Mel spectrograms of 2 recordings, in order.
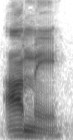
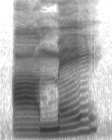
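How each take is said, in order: First: "ame" falling on the second syllable; high-then-low pitch accent. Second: "ame" rising on the second syllable; low-then-high pitch accent. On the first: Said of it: "high and low". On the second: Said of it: "low and high versus". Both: Shown as a demonstration.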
